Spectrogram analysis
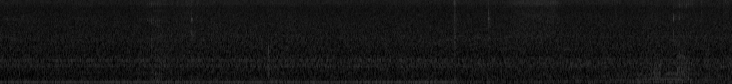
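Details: Domestic cat being affectionate toward its beloved papa, purring in a low steady drone for about nine seconds before it stops, followed by soft handling noises and faint clicks in a small room.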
